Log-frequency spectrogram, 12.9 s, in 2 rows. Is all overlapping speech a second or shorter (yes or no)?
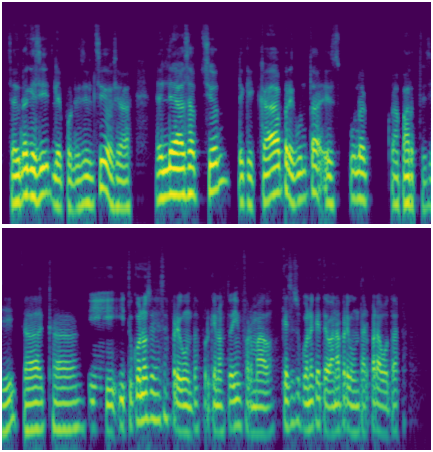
yes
